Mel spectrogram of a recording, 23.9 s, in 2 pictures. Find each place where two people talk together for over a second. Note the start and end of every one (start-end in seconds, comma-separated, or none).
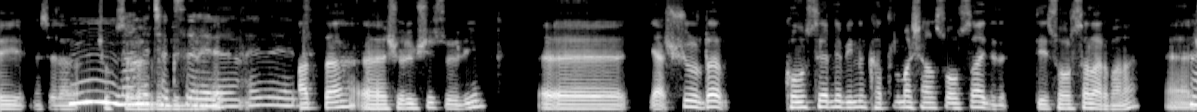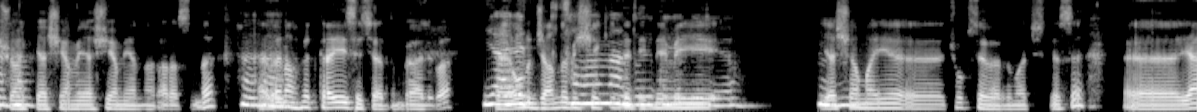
0.7-2.3, 16.9-19.2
